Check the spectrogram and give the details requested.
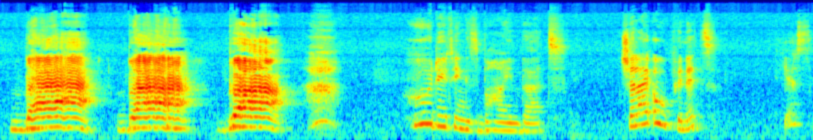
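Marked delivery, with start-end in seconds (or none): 0.1-2.8 loud bleating sheep. Acted. The sheep bleat loudly at Spot.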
